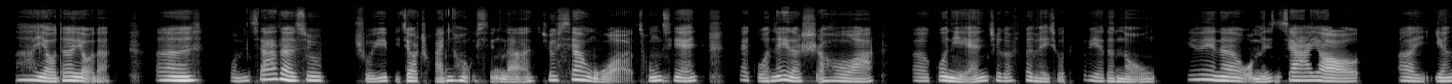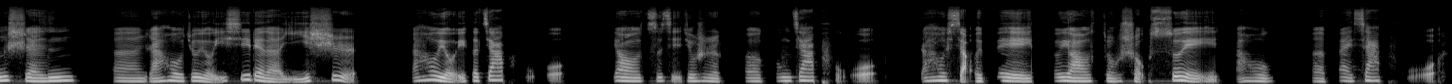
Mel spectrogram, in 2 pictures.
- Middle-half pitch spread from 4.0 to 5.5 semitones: No, average, 3.5 semitones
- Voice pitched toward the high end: No, medium, 165 Hz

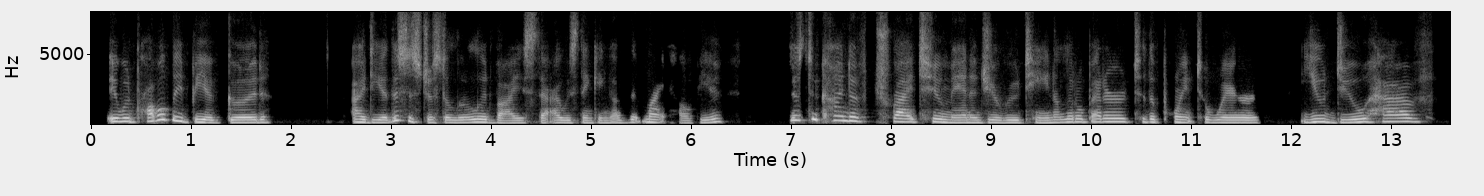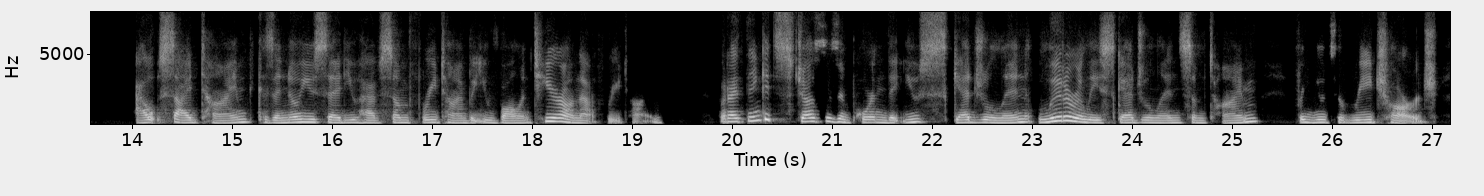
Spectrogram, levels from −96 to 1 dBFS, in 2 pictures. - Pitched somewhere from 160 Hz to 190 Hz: Yes, medium, 185 Hz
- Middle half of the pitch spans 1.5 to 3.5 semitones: No, average, 4.0 semitones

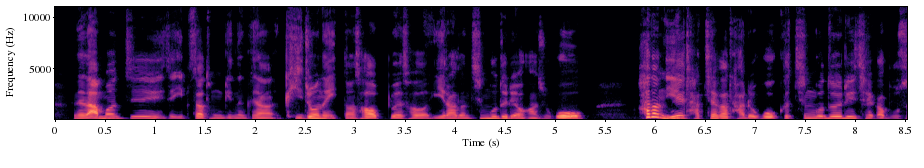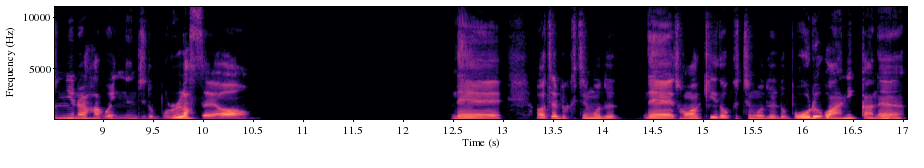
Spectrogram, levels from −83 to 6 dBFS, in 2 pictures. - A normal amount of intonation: No, wide, 5.9 semitones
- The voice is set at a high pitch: No, medium, 140 Hz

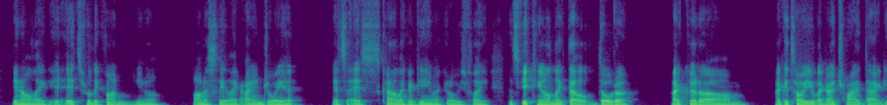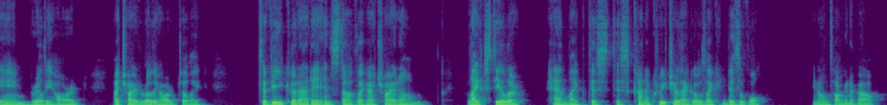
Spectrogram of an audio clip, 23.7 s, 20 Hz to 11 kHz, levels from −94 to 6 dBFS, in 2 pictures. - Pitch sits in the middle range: No, very low, 95 Hz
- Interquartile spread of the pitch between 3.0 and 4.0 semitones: Yes, average, 3.5 semitones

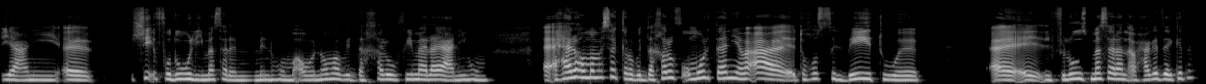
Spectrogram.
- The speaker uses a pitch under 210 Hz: No, high, 225 Hz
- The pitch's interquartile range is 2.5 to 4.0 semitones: Yes, average, 3.7 semitones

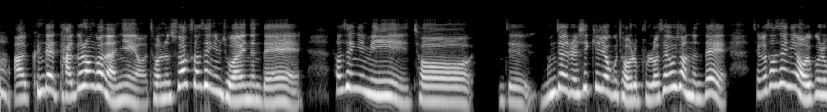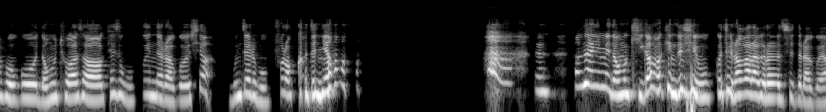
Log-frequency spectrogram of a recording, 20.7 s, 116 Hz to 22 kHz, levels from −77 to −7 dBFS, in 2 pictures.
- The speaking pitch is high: Yes, high, 240 Hz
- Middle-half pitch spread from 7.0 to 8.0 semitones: No, wide, 6.4 semitones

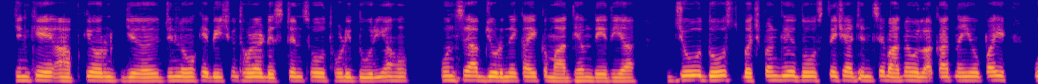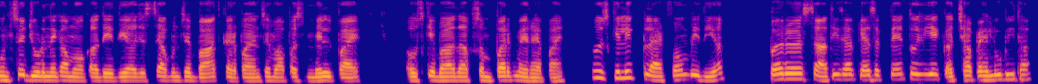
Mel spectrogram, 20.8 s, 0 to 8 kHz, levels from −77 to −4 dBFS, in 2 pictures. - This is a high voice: No, medium, 140 Hz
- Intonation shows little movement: Yes, narrow, 2.3 semitones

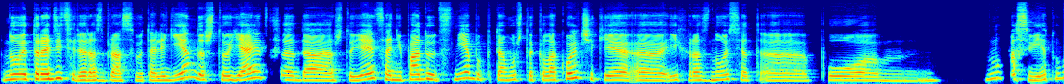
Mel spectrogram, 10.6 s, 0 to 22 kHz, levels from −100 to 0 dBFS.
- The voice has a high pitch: Yes, high, 195 Hz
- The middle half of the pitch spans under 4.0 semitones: No, average, 4.3 semitones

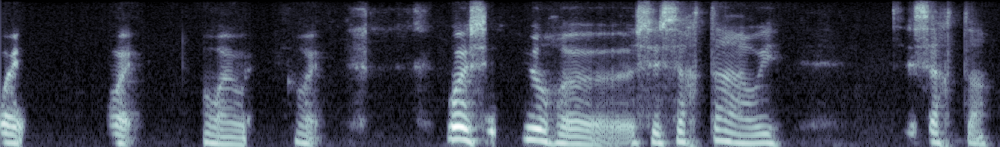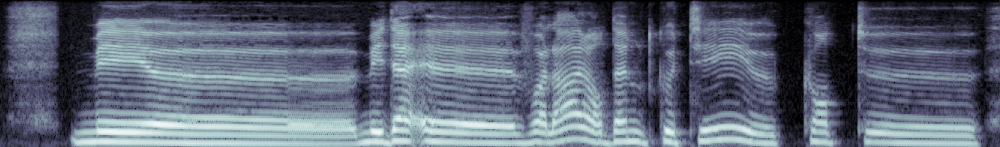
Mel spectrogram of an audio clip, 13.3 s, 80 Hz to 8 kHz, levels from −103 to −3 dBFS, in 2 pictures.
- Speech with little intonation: No, average, 3.2 semitones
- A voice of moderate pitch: Yes, medium, 180 Hz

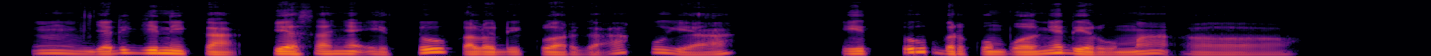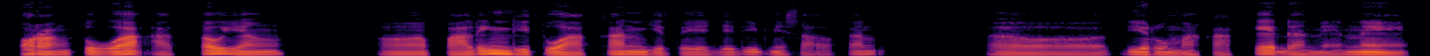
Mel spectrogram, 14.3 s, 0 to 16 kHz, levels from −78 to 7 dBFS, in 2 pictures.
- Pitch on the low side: Yes, low, 100 Hz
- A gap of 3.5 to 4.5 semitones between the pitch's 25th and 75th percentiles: Yes, average, 4.0 semitones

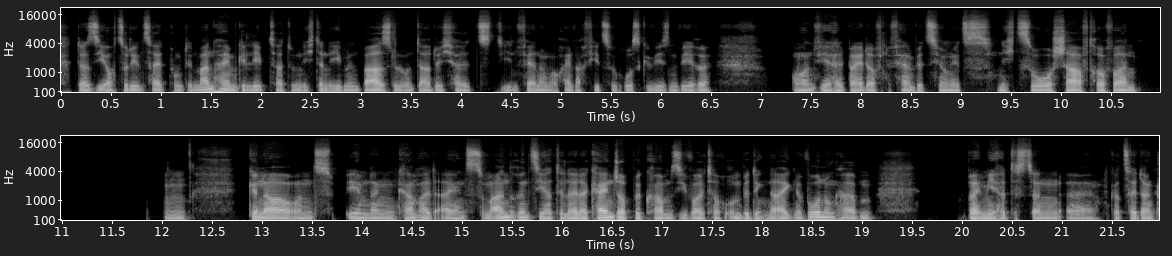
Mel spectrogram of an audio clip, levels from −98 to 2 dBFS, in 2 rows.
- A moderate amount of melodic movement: No, narrow, 1.5 semitones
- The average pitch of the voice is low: Yes, very low, 90 Hz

